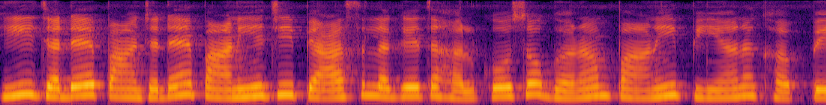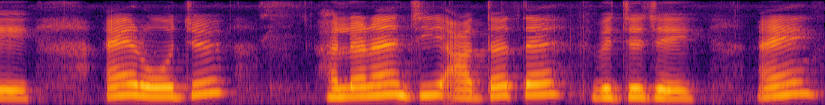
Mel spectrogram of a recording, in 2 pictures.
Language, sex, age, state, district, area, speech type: Sindhi, female, 30-45, Gujarat, Junagadh, rural, spontaneous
